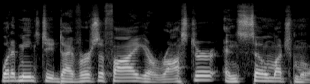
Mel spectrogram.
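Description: At a moderate pace, a man with a normal speaking voice talks at a fairly high pitch. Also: very clean recording, silent background. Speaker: student podcast host. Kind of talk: scripted narration.

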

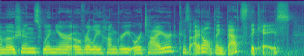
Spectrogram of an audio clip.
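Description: Here is an unremarkable speaking voice with fairly even intonation. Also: woman. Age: 30s. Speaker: podcast co-host. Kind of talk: casual chat.

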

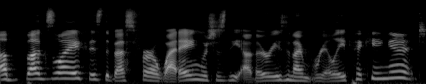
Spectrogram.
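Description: A woman with an American accent talks at a fairly high pitch with a bright, sharp tone. Her voice swings very widely in pitch and shows vocal fry. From Texas. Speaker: podcast co-host. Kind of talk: casual chat.

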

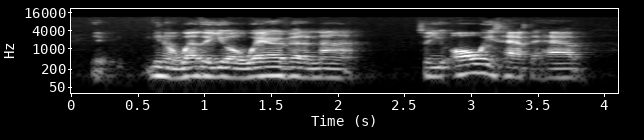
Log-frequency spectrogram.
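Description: A man's medium-pitched voice with a New York accent and ordinary pitch variation, over noticeable background noise. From Staten Island, New York. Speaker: entrepreneur, fitness coach, navy veteran. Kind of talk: casual interview chat.

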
